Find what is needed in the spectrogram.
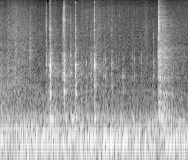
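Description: A handful of short, sharp clicks over a steady low hum.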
